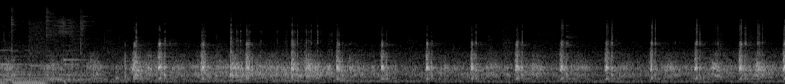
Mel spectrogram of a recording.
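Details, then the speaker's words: Rapid regular whooshing pulses, about 130 beats a minute, as a midwife checks the fetal heart rate by Doppler after Leopold manoeuvres during an antenatal care exam at a primary health facility: fetal heartbeat on Doppler. "bidan memeriksa Detak jantung janin djj dengan Doppler atau Lane"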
